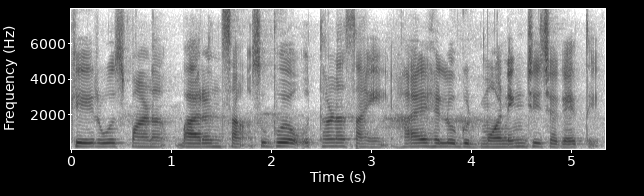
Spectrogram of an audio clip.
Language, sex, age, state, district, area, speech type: Sindhi, female, 45-60, Maharashtra, Mumbai Suburban, urban, spontaneous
